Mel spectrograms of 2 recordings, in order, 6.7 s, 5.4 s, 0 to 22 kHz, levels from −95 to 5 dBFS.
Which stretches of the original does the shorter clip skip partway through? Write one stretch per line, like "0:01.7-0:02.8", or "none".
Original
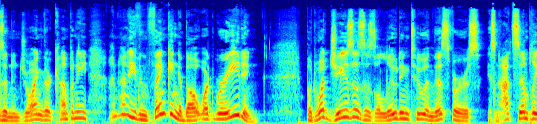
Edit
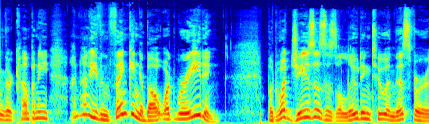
none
